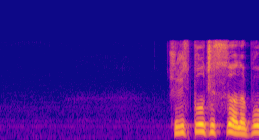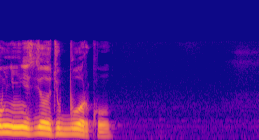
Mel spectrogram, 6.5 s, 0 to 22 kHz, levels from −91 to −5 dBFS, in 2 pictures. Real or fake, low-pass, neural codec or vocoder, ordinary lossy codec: real; none; none; none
